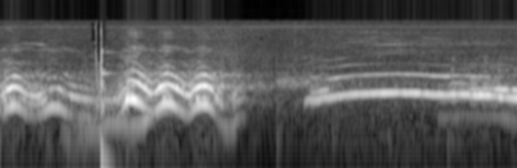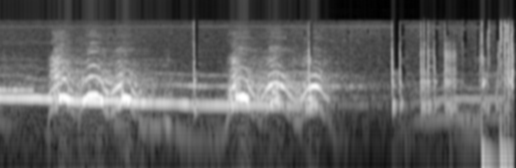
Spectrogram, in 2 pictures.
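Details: Sled dogs howling, with quick wavering yodel-like notes, a long steady tone in the middle, then more warbling howls and a few sharp knocks at the end.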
